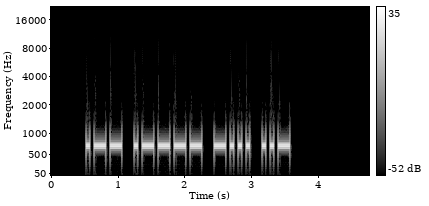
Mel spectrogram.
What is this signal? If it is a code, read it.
Morse code, heard as a keyed tone, about 20 wpm, 700 Hz. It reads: W1BU
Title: Speed Racing - USA 1x2 Call Signs 17wpm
